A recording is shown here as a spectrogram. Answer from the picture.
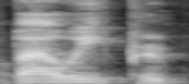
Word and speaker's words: Bowie: um uh who else David Bo or Bowie depending on you pronounce it rick perfett went about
